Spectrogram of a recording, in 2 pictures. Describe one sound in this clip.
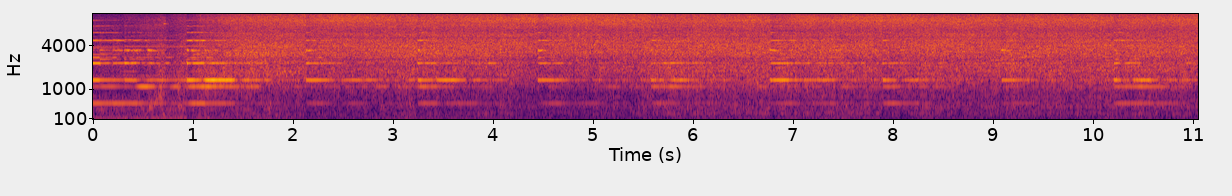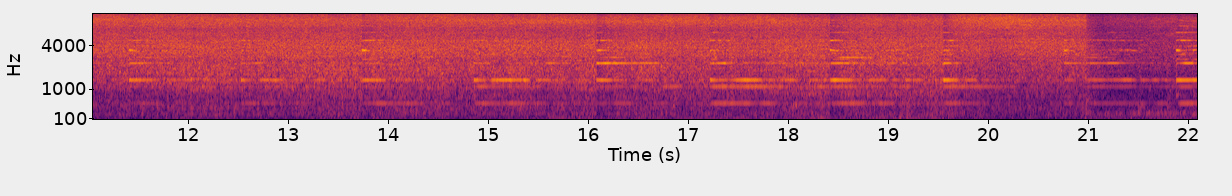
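Steam hisses loudly from a locomotive's cylinders.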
